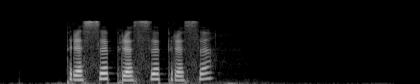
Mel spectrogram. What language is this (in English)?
Norwegian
